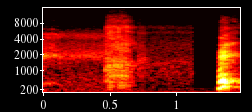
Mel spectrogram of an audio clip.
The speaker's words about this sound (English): He just sneezed. Sorry. That's okay. Was that existential there? That existential sneeze?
